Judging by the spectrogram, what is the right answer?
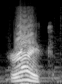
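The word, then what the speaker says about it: right: ما احنا شايفين قدامنا حرف الجي جه بعد منه حرف الاتش فبقوا الاثنين سايلنت ما تنطقوش مع بعض وقلنا رايت.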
